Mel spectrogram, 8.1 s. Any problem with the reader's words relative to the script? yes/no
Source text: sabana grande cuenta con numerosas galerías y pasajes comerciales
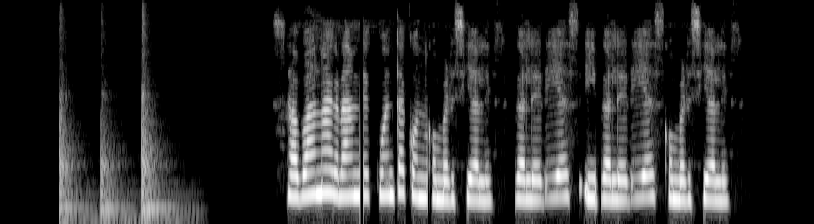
yes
